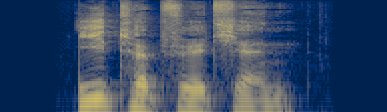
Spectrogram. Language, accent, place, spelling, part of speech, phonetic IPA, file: German, Germany, Berlin, i-Tüpfelchen, noun, [ˈiːˌtʏp͡fl̩çən], De-i-Tüpfelchen.ogg
- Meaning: 1. tittle, the dot on the letter i 2. the finishing touch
